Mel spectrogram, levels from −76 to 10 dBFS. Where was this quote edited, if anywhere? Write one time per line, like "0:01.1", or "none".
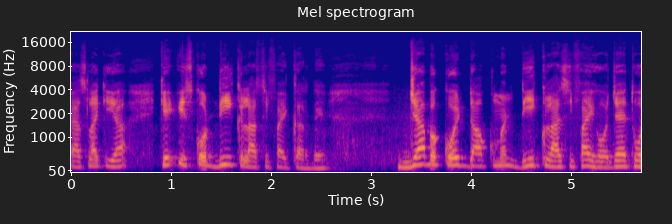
none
